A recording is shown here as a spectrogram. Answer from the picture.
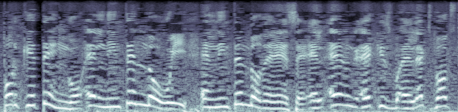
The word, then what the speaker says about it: Wii: Paz y amor y una carga de sueños. Bueno, queremos que lo pueda cumplir. – Sí, postscriptum. El Wii se pronuncia así, Wii, y no Y.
